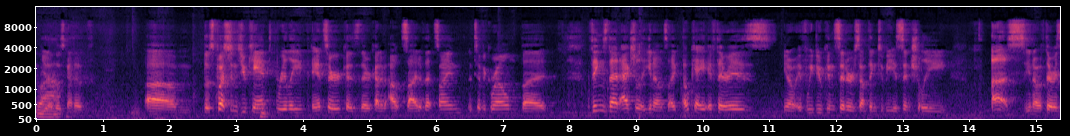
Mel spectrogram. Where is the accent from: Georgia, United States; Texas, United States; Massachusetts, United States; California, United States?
Texas, United States; it's like I grew up in Texas, which is a mythology all unto its own.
